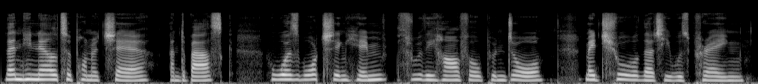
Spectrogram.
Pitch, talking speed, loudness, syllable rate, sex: 200 Hz, 180 wpm, -17 LUFS, 4.1 syllables/s, female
